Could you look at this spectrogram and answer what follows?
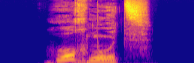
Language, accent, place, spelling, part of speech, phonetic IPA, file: German, Germany, Berlin, Hochmuts, noun, [ˈhoːxˌmuːt͡s], De-Hochmuts.ogg
- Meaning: genitive singular of Hochmut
